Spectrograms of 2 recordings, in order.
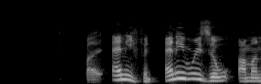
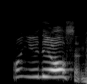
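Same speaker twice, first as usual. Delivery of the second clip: high, louder acted stranger; excited recognition; 11 semitones higher, 5 dB louder, much faster than usual. Gym stranger asks if he's the Arsenal guy, high excited recognition. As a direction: pipe up high, as if spotting someone known.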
